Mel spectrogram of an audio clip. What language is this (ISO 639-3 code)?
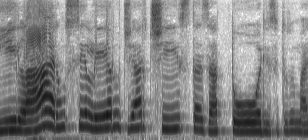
por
